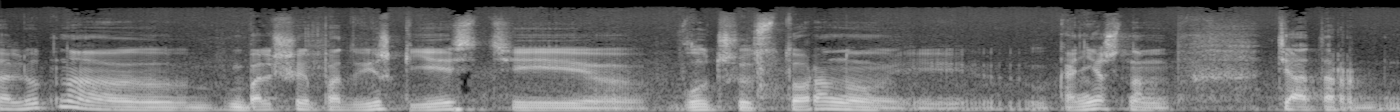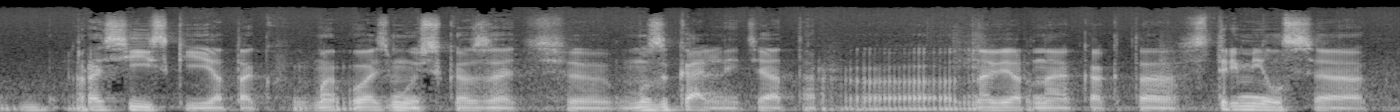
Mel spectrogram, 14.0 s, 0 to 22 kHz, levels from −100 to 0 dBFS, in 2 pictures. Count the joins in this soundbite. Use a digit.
1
